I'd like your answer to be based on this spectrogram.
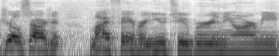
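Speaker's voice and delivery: called out at attention, pitched high. Demonstrating how to answer a drill sergeant in the Army, yelling. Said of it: "you're yelling".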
